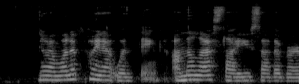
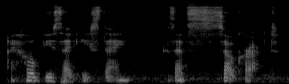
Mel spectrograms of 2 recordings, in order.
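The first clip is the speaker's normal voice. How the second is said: soft aside; 10 semitones lower, 8 dB quieter than usual. Real, not acted. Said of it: "teasing aside to students".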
